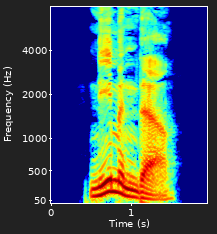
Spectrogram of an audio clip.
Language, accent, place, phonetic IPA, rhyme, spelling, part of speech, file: German, Germany, Berlin, [ˈneːməndɐ], -eːməndɐ, nehmender, adjective, De-nehmender.ogg
- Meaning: inflection of nehmend: 1. strong/mixed nominative masculine singular 2. strong genitive/dative feminine singular 3. strong genitive plural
